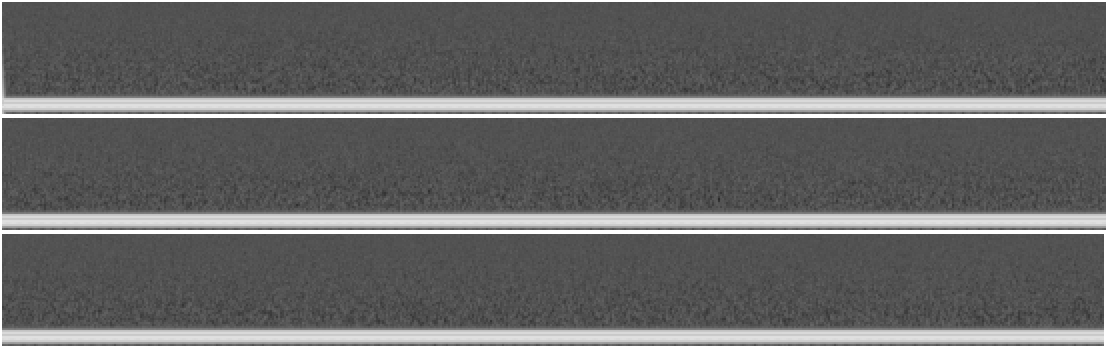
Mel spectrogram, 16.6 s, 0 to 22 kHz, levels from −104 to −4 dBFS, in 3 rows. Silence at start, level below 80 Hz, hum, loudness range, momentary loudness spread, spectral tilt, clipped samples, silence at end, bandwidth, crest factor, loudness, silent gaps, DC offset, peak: 0 s; -78 dBFS; none; 0 LU; 0 LU; -7.5 dB/octave; under 0.1%; 0 s; 0.5 kHz; 6 dB; -18 LUFS; none; under 0.1%; -10 dBFS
